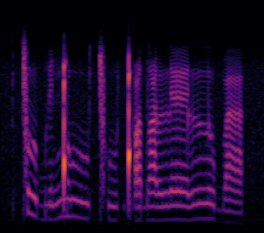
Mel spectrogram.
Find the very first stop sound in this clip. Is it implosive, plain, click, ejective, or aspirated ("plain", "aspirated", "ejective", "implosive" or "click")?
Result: click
